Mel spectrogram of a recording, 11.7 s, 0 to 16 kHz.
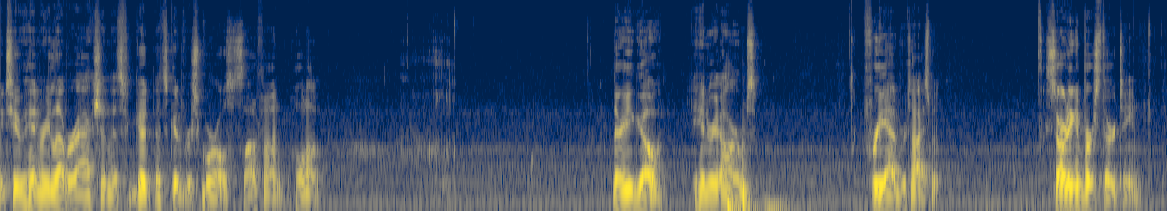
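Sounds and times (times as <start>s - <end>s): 
speech: 0.0s - 3.3s, 6.1s - 7.7s, 8.6s - 9.5s, 10.4s - 11.5s
low steady hum: 0.0s - 11.6s
person sipping coffee: 3.9s - 4.7s.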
